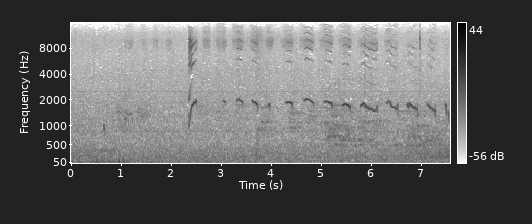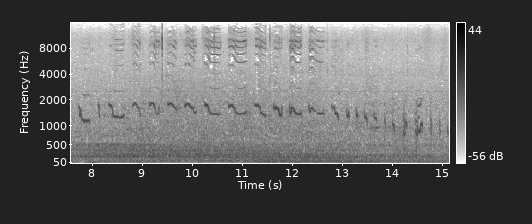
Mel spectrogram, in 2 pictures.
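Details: Young female Schnauzer born on 13 April, giving a long series of high, squeaky whimpers and yips, each short and rising or falling, several per second with uneven spacing, over a low indoor background rumble.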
